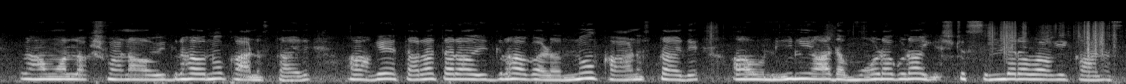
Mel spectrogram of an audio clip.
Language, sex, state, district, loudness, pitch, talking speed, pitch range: Kannada, female, Karnataka, Shimoga, -13 LUFS, 235 Hz, 85 wpm, 220-245 Hz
